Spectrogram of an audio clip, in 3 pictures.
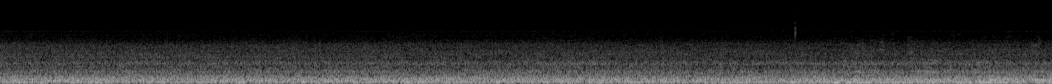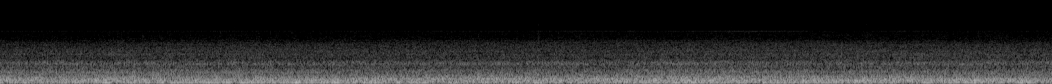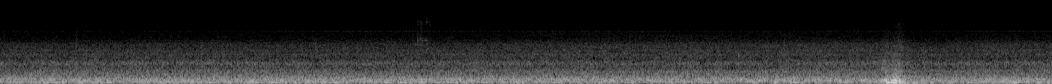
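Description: Steady low rumble of road and engine noise inside a car cruising along a highway, tyres running on asphalt. A short thump right at the end.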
